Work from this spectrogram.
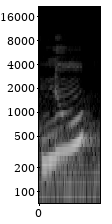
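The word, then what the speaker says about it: know: يعرف no، ال K silent no، no، no.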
